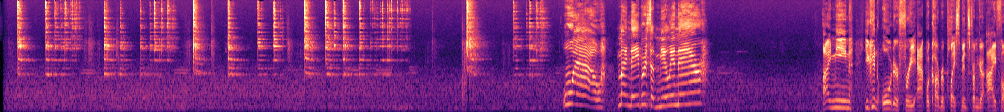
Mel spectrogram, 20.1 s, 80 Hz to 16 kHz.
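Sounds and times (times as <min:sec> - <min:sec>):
metal card clinking on asphalt: 0:00.4 - 0:08.3, 0:09.2 - 0:11.0.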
